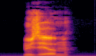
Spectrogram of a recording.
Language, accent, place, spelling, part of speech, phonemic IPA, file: French, France, Lyon, muséum, noun, /my.ze.ɔm/, LL-Q150 (fra)-muséum.wav
- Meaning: a scientific museum, like that of natural history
